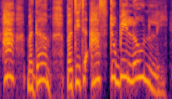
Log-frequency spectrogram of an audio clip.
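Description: A woman's voice: high-pitched, very animated, normal speed, darkish tone, slightly rough, dry recording, studio quality, voice pushed up, full character voice. A woman voicing an eager, proud and polite male driver in a storybook, in an enthusiastic, emphatic way.

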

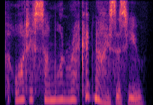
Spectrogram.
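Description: A woman's voice: a little high, animated, moderate pace, mellow, husky, no echo, pitched above the performer's own voice. A woman playing an uneasy but strong-minded woman traveler in a storybook, earnest and questioning. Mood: curious.

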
